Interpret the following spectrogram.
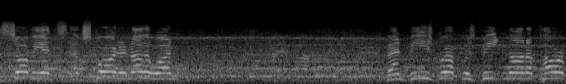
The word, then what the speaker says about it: Van Biesbroek: Van Biesbroek, I'll say it correctly this time, as he took a chop at Ломакин.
